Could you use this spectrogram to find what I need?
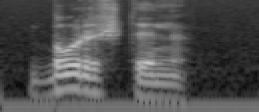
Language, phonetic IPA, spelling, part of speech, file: Polish, [ˈburʃtɨ̃n], bursztyn, noun, Pl-bursztyn.ogg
